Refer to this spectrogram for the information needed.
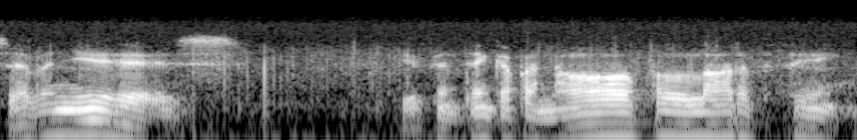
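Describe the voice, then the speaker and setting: Very deep-voiced, vengeful ex-convict. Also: male voice, breathy edge, full character voice. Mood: cool hatred. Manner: sardonic, deliberate, threatening. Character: vengeful ex-convict, bitter, coldly menacing widower. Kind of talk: 1940s radio suspense acting. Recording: muffled old radio recording.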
